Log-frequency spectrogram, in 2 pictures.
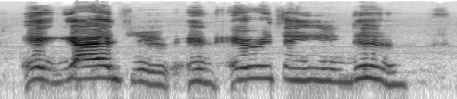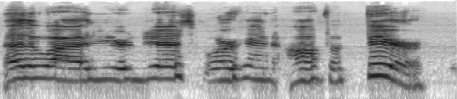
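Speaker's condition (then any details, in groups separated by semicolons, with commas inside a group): Throat cancer radiation damage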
